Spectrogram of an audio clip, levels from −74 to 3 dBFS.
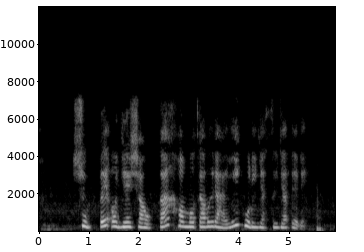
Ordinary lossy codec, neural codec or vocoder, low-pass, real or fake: AAC, 48 kbps; codec, 16 kHz, 4 kbps, FreqCodec, smaller model; 7.2 kHz; fake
